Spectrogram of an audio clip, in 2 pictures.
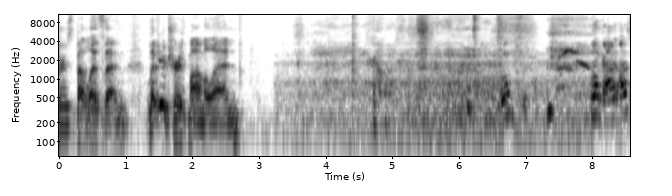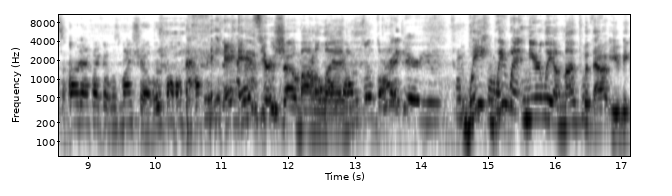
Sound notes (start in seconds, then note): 4.3 laughing; 10.0 laughs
